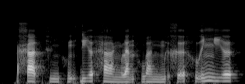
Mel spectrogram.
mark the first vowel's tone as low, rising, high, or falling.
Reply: low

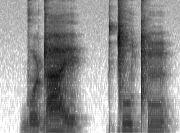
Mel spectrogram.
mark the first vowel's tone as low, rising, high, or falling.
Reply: low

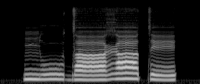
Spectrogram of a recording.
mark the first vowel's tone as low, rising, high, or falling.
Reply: low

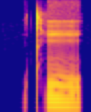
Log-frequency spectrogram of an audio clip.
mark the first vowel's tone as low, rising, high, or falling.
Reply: falling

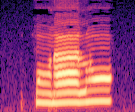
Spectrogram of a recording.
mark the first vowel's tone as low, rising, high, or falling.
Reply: low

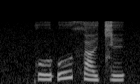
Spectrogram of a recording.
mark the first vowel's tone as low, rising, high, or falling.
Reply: low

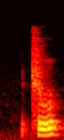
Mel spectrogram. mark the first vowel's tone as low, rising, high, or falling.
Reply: rising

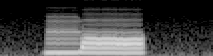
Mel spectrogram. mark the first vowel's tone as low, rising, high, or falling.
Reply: high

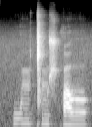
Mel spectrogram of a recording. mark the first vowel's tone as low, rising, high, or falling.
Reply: high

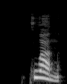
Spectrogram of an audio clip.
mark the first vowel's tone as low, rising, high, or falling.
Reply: falling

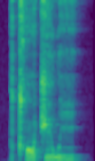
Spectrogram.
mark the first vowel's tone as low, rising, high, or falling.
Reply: low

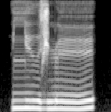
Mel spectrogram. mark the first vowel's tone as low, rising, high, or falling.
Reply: low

